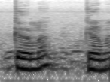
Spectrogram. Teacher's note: existe uma eh uma consoante nasal a vogal anterior ela é nasalizada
